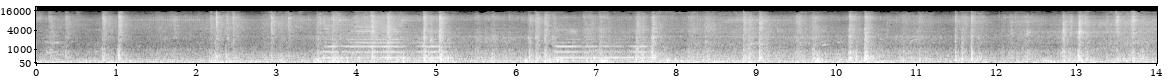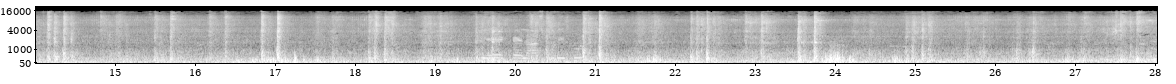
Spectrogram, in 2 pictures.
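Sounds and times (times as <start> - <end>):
train rumble: 0.0 - 28.0
wheels clattering over rail joints: 0.2 - 28.0
locomotive horn blasts: 3.5 - 5.3, 6.4 - 7.9.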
